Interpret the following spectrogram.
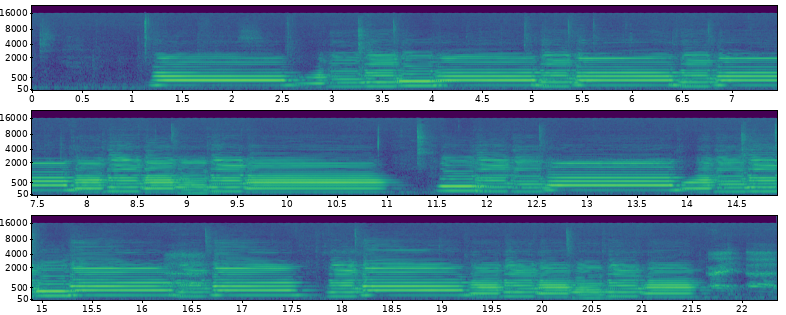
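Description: Small wind ensemble, saxophone among them, playing a reading exercise in sustained, slurred notes and chords. It starts about a second in, breaks off briefly about halfway, and goes on again.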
